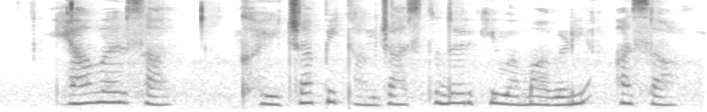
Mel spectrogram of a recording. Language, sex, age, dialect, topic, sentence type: Marathi, female, 18-24, Southern Konkan, agriculture, question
